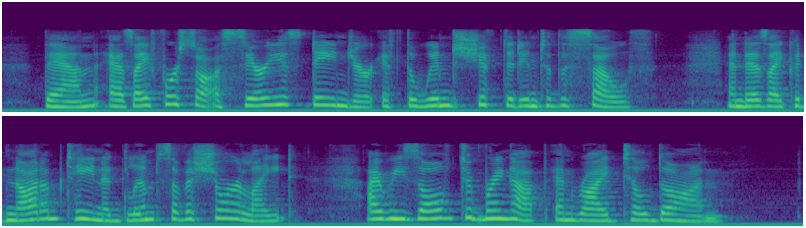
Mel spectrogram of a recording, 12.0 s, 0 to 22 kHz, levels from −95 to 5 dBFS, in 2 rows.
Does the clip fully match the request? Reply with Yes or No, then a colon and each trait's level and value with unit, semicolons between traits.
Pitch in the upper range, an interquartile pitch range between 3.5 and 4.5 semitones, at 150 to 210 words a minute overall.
Yes: high, 235 Hz; average, 3.8 semitones; average, 175 wpm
